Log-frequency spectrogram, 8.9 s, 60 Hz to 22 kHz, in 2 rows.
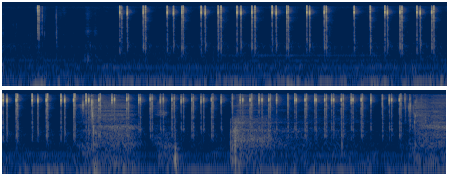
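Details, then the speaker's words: Coolermaster MM710 lightweight mouse: light pressure on the sides flexes the shell and triggers the left side buttons, giving rapid sharp plastic clicks. "when pressing in the sides with a little bit of pressure the buttons actually trigger on the left side"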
